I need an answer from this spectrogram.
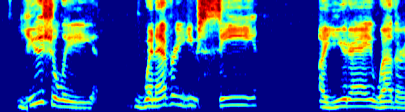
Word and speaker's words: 幽霊: computer and the airwaves, it's pronounced, in Japanese, it's pronounced Yūrei. But if we Anglicized it, it would be Yūrei. So that's spelled Y-U-R-E-I, Yūrei.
